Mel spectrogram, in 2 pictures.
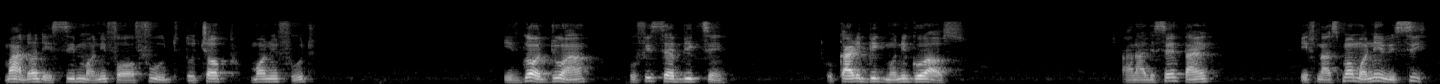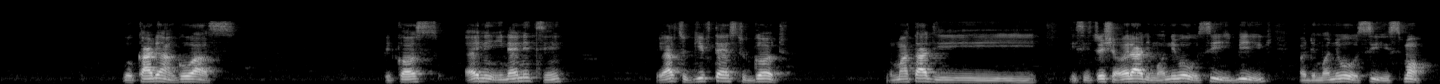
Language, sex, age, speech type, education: Nigerian Pidgin, male, 46-60, spontaneous, tertiary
